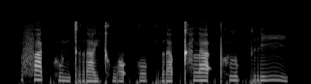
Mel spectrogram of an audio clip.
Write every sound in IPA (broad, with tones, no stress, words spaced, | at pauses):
fa˥˩k̚hu˨˩ntra˩˦jkʰwɔ˨˩ʔ ko˨˩k̚ra˨˩p̚ kʰla˥˩ʔpʰlu˥˩k̚ priː˥˩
